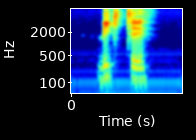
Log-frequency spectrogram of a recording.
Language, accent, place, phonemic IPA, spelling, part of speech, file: French, France, Lyon, /bik.te/, biqueter, verb, LL-Q150 (fra)-biqueter.wav
- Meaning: to kid (give birth to baby goats)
